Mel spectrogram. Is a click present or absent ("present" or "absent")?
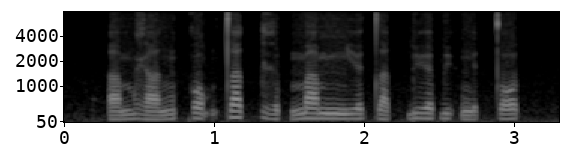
absent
